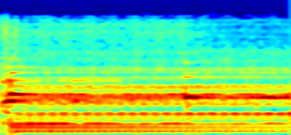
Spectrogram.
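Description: Background music of held keyboard chords, with a new chord coming in right at the start.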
